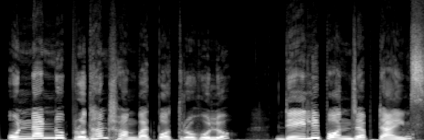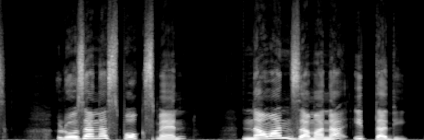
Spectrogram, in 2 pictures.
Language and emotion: Bengali, neutral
